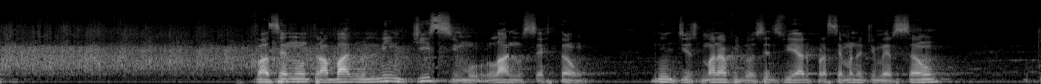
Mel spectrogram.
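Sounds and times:
audience applause: 0.0 - 4.2
speech: 2.6 - 9.6.

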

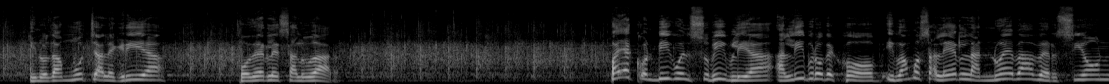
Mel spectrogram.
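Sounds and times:
audience applause: 0.0 - 6.4
speech: 0.3 - 1.8, 2.4 - 3.5, 6.1 - 11.0.

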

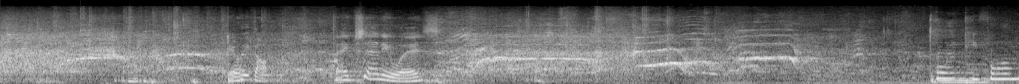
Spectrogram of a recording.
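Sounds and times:
crowd clapping: 0.0 - 2.7, 4.8 - 7.3
laughter: 0.0 - 3.8, 4.4 - 6.6, 8.0 - 9.3
speech: 2.3 - 4.6, 9.4 - 10.1.

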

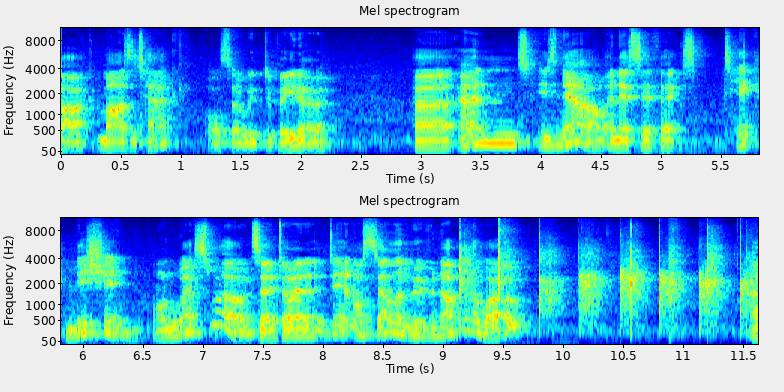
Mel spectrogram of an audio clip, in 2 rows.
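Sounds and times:
speech: 0.0 - 9.8
hand claps: 9.1 - 11.6.

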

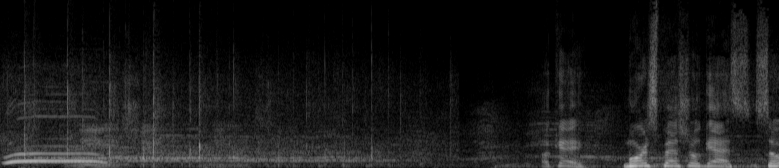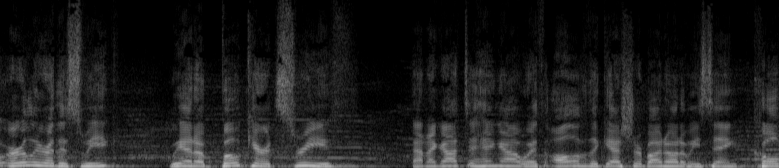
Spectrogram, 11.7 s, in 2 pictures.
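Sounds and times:
audience applause: 0.0 - 3.5
speech: 4.1 - 11.6.

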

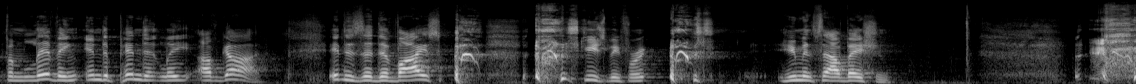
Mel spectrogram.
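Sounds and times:
speech: 0.0 - 7.2, 7.8 - 9.0, 10.8 - 11.3
person coughing after choking on swallowed spit: 4.6 - 5.8, 6.7 - 7.3, 10.7 - 11.3.

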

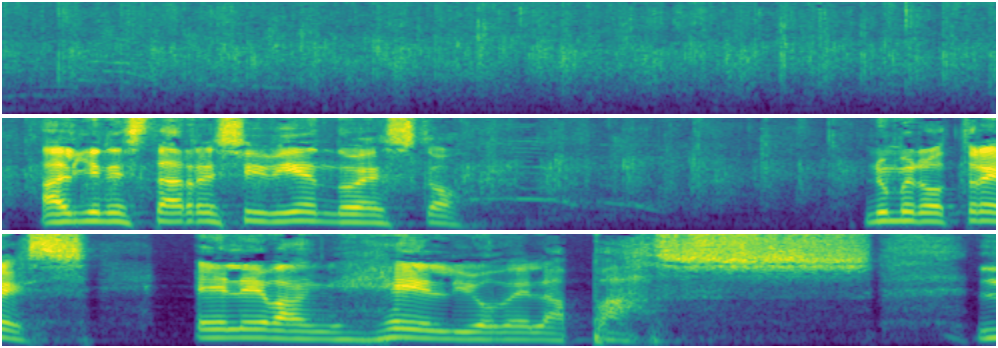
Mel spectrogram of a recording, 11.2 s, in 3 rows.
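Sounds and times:
loud applause: 0.0 - 7.0
speech: 3.9 - 5.6, 7.0 - 10.2.

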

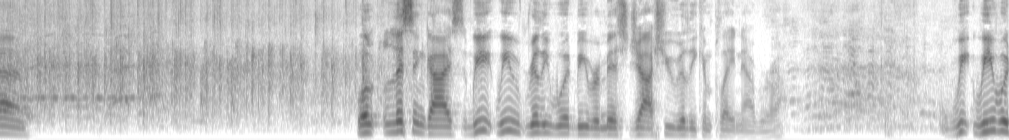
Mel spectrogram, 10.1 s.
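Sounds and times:
speech: 0.0 - 0.4, 3.6 - 8.0, 9.4 - 10.0
audience applause: 0.0 - 4.0
laughter: 7.9 - 9.6.

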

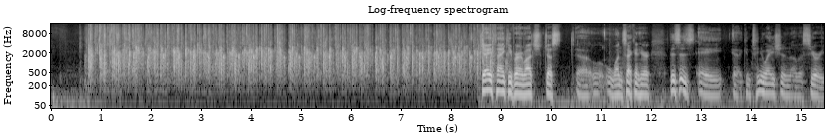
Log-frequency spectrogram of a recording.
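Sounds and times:
seminar audience at a public health school applauding: 0.6 - 9.6
speech: 8.6 - 15.4.

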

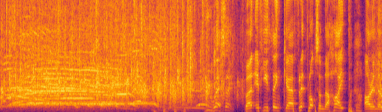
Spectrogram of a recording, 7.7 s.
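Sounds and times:
cheers and whistles: 0.0 - 4.3
audience applause: 0.0 - 5.1
speech: 4.3 - 7.6.

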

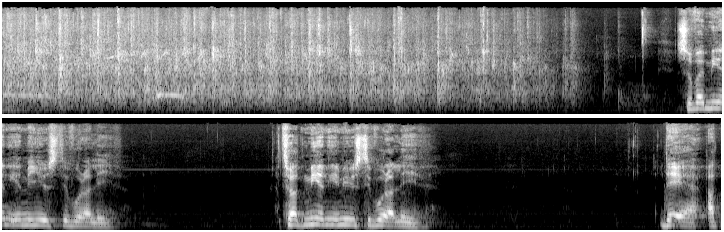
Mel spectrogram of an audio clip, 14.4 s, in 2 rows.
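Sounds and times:
audience applause: 0.0 - 6.2
speech: 6.8 - 8.4, 10.0 - 11.6, 13.8 - 14.3.

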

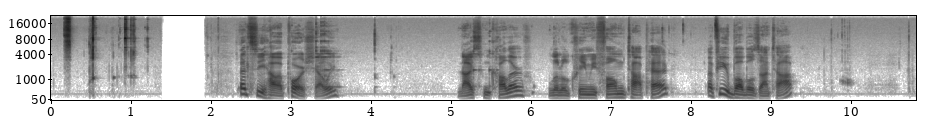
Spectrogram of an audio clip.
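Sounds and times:
speech: 2.4 - 3.7, 5.1 - 9.4
beer bottle pried open with a bottle opener: 3.3 - 3.6.

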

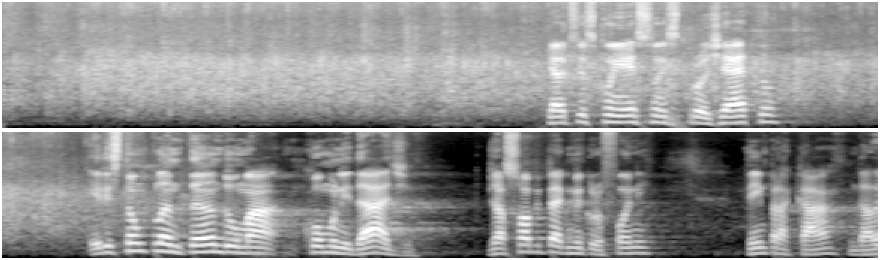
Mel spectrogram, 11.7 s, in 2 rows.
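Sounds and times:
audience applause: 0.0 - 7.1
speech: 3.6 - 5.3, 6.4 - 11.6.

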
